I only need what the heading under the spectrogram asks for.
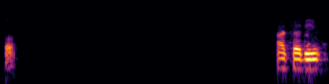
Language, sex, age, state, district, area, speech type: Bengali, male, 60+, West Bengal, Purba Medinipur, rural, conversation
